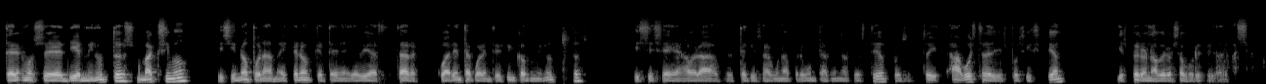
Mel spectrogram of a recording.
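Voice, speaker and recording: A man's voice: low-pitched, quick pace, warm tone, dry recording. An older man with a Castilian Spanish accent giving an informal lecture, conversational and digressive, telling anecdotes and addressing his listeners directly. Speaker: lecturer, radio drama teacher.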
